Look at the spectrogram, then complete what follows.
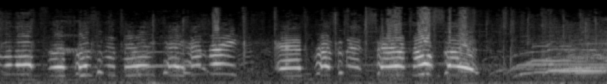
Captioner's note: applause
